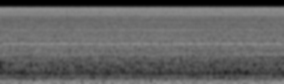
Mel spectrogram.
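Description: Jet airplane engine at takeoff roars loudly and steadily throughout, a dense broadband rush with a high whine layered on top and no voices.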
